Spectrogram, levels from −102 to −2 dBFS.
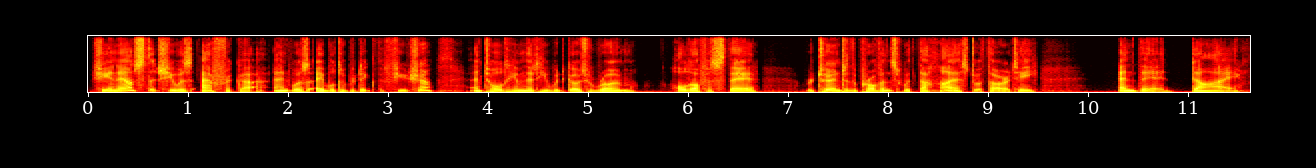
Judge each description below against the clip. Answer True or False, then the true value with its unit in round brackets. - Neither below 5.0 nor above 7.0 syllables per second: True (6.0 syllables/s)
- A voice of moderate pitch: False (130 Hz)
